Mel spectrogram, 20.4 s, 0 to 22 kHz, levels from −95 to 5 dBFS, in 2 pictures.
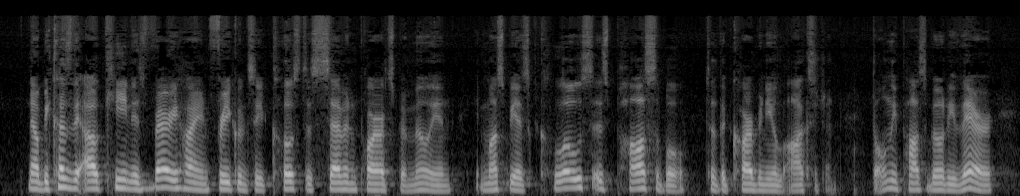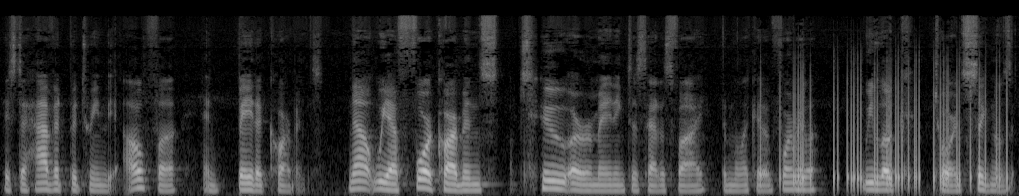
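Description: At 3.75 s a short stall from a late packet holds the sound for about 54 ms: a packet arrived late, the jitter buffer emptied, and the receiver stretched the last sound until the data came, then resumed exactly where it left off. The same happens at 15.36 s, about 17 ms, and at 15.56 s, about 37 ms. Nothing is skipped. A sustained, slightly buzzy hang is heard rather than the gap or abrupt jump of actual packet loss.

From 17.8 s to the end a train of clicks runs over the audio at roughly 15 per second, with uneven spacing and peaks of about 20 dB above the sound. The likely cause is interference from nearby equipment or a faulty connection or power supply. Because the clicks stand out above the audio and continue through pauses, they are separate pulses added on top of the sound, not damage to it. Their uneven ticking sets them apart from a buffer glitch that recurs at a fixed interval.

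Inside that stretch, from 18.05 s to 18.53 s, a jitter buffer speed-up plays the audio at 112% speed. The buffer had built up extra delay, so the receiver cut many pitch-period-length slices, about 70 ms in all, to catch up. Pitch stays the same while the pace sounds hurried, which is what separates it from a faster playback clock.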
